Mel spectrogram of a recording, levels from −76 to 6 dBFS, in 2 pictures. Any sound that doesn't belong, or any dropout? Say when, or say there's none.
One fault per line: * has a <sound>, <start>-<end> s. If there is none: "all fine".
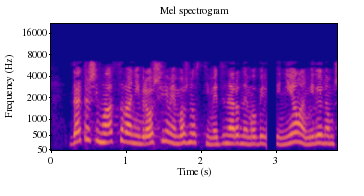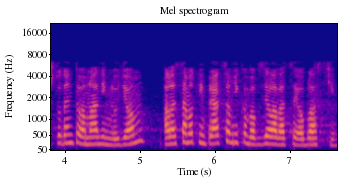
* has a dropout, 2.9-3.0 s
